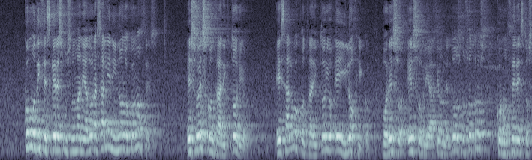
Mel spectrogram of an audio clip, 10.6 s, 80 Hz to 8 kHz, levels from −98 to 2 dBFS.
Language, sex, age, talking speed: Spanish, male, 30-49, 170 wpm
